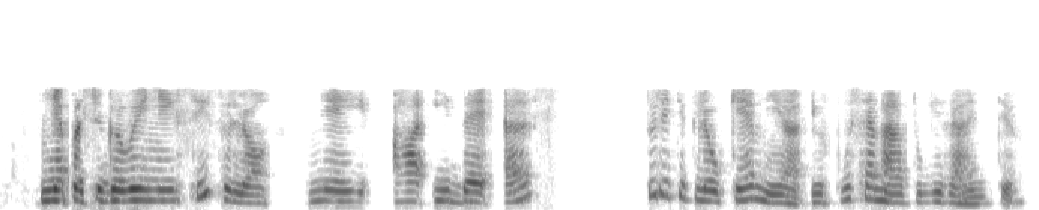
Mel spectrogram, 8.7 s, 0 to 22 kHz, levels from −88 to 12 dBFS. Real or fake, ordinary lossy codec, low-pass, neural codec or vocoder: real; AAC, 16 kbps; 7.2 kHz; none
